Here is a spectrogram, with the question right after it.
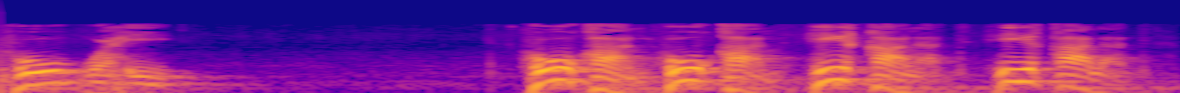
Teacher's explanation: من العرب من يسكنهما حتى في الوصل يقول هو وهي، هو قال هو قال، هي قالت هي قالت، ما يقول هي قالت، من العرب من يفعل هكذا، تمام.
